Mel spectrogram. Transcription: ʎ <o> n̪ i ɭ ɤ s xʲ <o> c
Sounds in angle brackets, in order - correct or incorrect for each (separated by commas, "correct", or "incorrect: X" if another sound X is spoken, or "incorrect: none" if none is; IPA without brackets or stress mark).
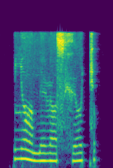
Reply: incorrect: ɤ, correct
